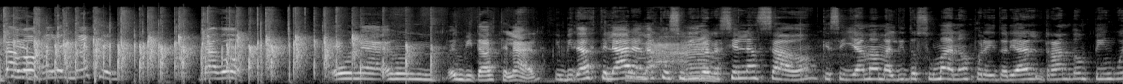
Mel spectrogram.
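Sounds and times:
hands clapping applause: 0.0 - 4.4
speech: 4.6 - 11.2.

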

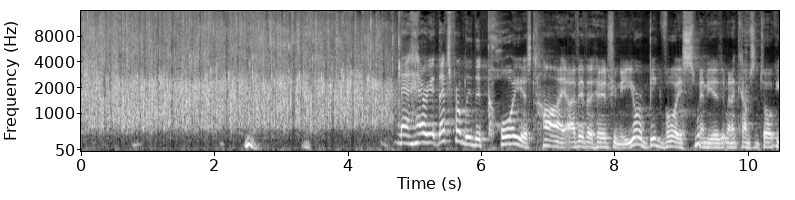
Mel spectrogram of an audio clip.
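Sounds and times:
audience applause: 0.0 - 4.8
speech: 4.8 - 10.4.

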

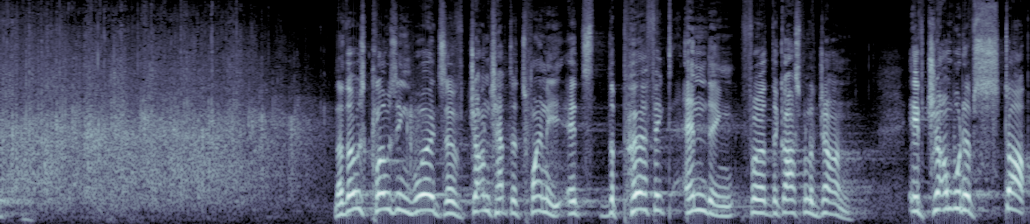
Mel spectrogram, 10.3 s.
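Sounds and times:
room full of people applauding: 0.0 - 4.2
speech: 3.4 - 10.3.

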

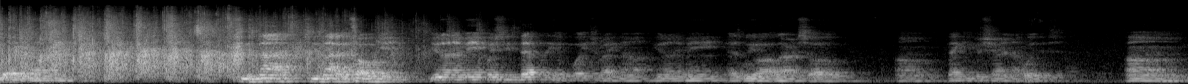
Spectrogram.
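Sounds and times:
crowd applauding: 0.0 - 5.0
speech: 2.5 - 10.6, 11.2 - 11.8.

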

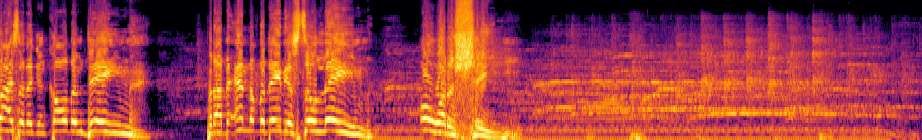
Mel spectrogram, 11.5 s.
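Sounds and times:
speech: 0.1 - 1.9, 2.6 - 6.3
audience cheering: 2.2 - 11.5
audience clapping: 2.3 - 3.4, 6.5 - 11.5
low steady hum: 3.8 - 11.5.

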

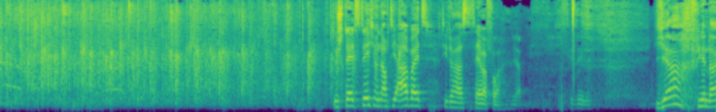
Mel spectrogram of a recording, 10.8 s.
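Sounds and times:
audience applause: 0.0 - 5.6
speech: 5.0 - 7.9, 8.5 - 9.0, 9.8 - 10.7.

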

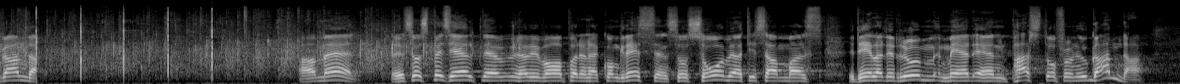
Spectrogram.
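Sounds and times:
speech: 0.0 - 0.7, 3.0 - 11.6
audience applause: 0.0 - 4.7.

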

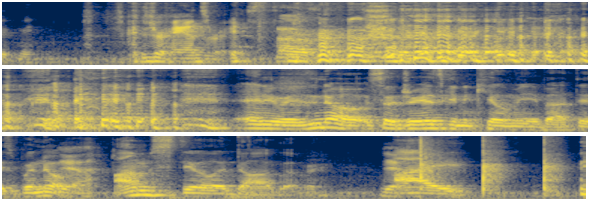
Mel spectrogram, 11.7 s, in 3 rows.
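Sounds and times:
speech: 0.0 - 11.7
laughter: 1.5 - 6.0
hands clapping: 10.5 - 11.7.

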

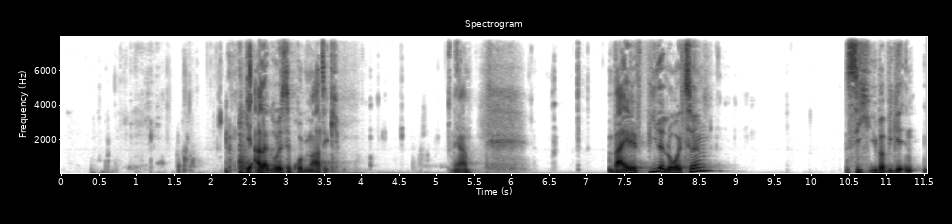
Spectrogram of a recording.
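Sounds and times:
quick sip of a Synergy drink: 0.3 - 7.1
speech: 2.6 - 3.8, 5.2 - 5.9, 7.4 - 8.8, 10.5 - 11.5.

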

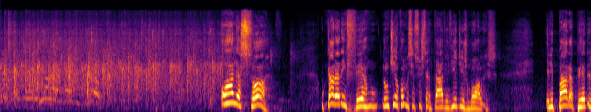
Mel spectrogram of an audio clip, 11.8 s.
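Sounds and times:
audience applauding: 0.0 - 6.0
speech: 4.4 - 5.4, 6.6 - 10.0, 10.9 - 11.8.

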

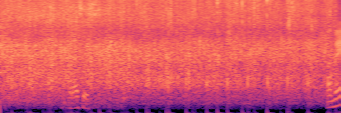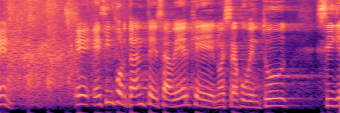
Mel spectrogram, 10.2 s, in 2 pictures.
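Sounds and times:
loud applause from audience: 0.0 - 6.5
speech: 1.2 - 1.6, 4.9 - 5.4, 6.2 - 10.2.

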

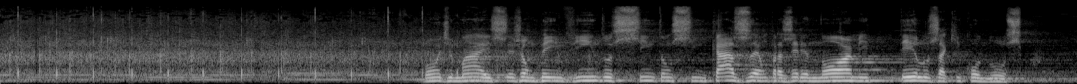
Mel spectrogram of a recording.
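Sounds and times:
church audience applause: 0.0 - 5.0
soft musical tones: 0.0 - 10.7
speech: 4.2 - 10.4.

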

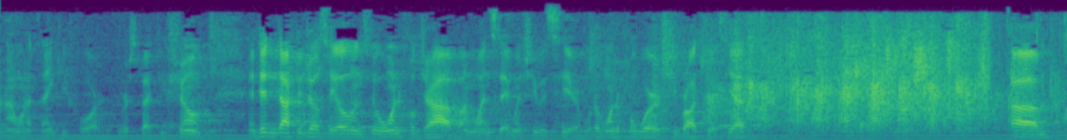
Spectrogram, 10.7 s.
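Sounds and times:
speech: 0.5 - 10.6
audience clapping: 6.5 - 10.6.

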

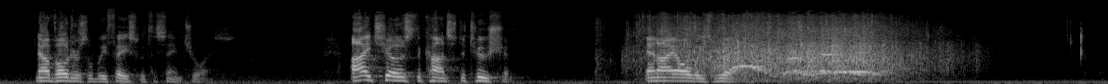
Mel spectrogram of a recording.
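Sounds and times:
speech: 0.4 - 2.4, 3.5 - 5.2, 6.4 - 7.8
polite audience applause: 6.2 - 9.9.

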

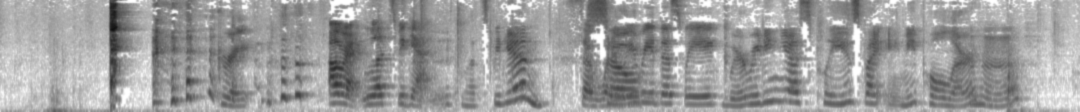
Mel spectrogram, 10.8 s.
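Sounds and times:
glasses clinking in a toast: 1.1 - 1.4
speech: 2.2 - 10.4.

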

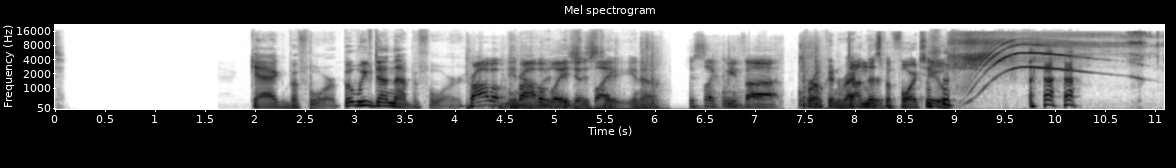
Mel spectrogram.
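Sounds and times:
speech: 2.0 - 11.0
skeptic whistle sound effect: 9.0 - 11.0
laughter: 9.7 - 10.4.

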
